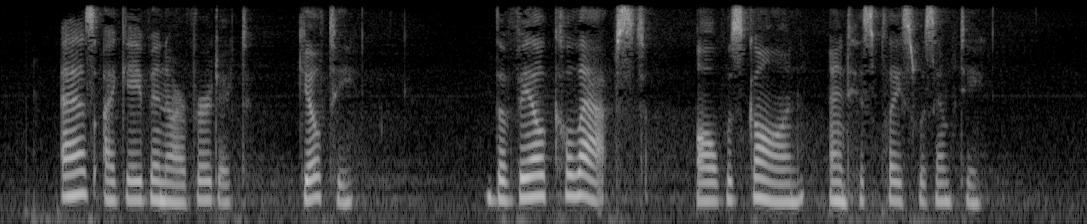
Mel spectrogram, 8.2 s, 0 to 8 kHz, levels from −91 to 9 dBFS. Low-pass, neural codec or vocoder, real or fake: 7.2 kHz; none; real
